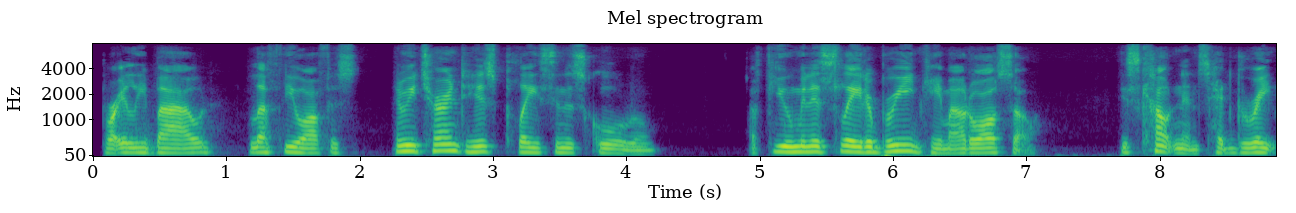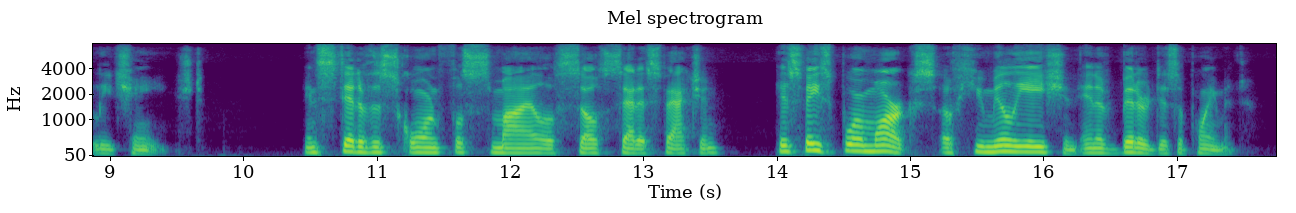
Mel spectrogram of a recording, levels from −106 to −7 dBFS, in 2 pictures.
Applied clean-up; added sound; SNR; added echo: neural mask model DeepFilterNet 3.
